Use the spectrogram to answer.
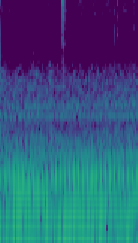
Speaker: Granddaddy sound really crazy, don't he? And that's all due to the exhaust leak, y'all.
